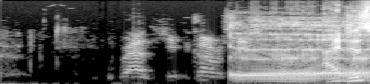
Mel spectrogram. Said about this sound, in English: I got to burp first. Hang on.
